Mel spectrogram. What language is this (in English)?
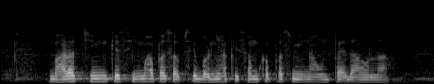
Bhojpuri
